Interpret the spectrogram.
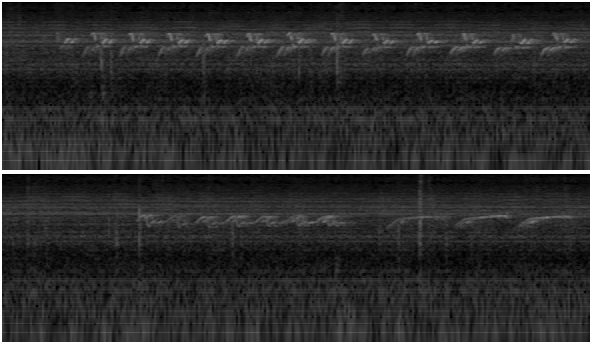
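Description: Songbirds singing: a bright chirp repeated quickly about three times a second for the first four seconds, then a short trill and a few separate slurred notes, over a steady low rumble.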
